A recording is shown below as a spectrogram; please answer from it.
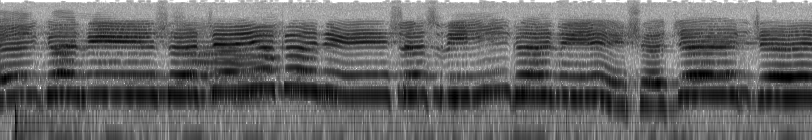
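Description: A child singing a devotional prayer song through a microphone, in long held notes that glide up and down.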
